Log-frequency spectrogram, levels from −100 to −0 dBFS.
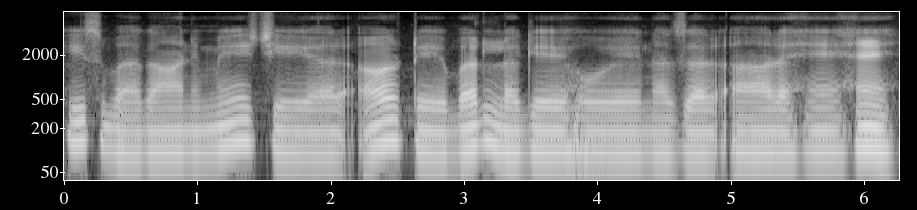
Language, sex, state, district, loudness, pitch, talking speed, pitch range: Hindi, male, Jharkhand, Ranchi, -22 LUFS, 95 Hz, 115 wpm, 95-105 Hz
